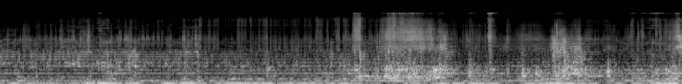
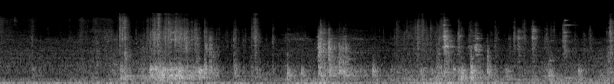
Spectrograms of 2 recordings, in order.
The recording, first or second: second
